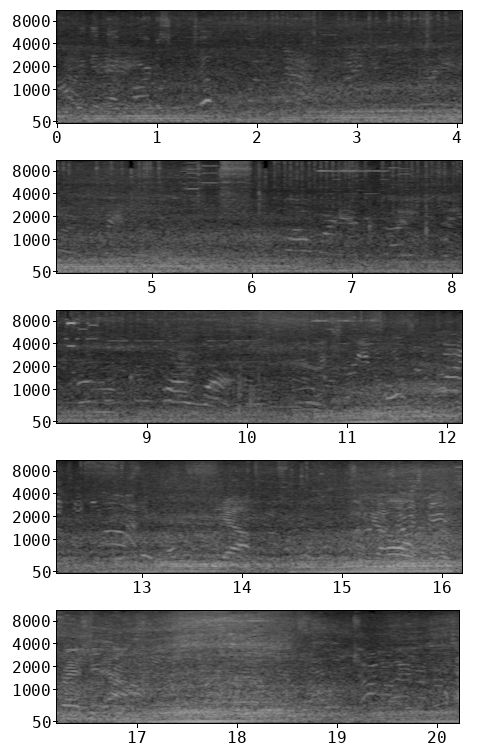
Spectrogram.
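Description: Traffic at a road intersection: an engine hum early on, then vehicles passing with low rumbles that swell several times, loudest a couple of seconds before the end. Indistinct chatter from waiting cyclists runs underneath.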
